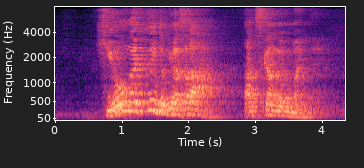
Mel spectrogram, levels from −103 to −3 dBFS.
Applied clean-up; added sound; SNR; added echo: none; none; none; reverberation time 0.9 s.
